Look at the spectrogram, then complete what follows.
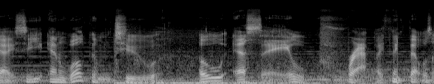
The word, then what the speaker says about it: OESE: tell you I know the game is called OSA because I asked now you might look at it it looks like it says OSE but o si that is how they pronounce it so I'm going to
